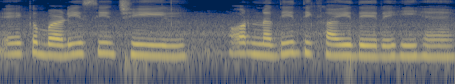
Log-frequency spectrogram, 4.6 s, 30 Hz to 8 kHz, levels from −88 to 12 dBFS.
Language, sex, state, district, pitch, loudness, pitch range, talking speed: Hindi, female, Chandigarh, Chandigarh, 210 Hz, -17 LUFS, 195-230 Hz, 130 wpm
